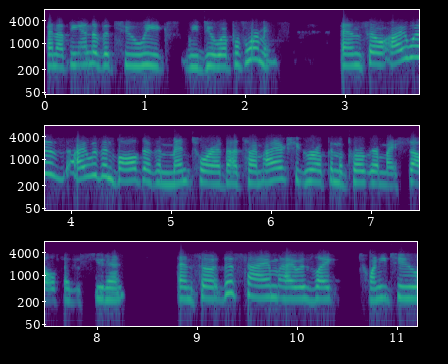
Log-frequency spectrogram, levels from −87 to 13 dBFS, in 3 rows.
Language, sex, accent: English, female, American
